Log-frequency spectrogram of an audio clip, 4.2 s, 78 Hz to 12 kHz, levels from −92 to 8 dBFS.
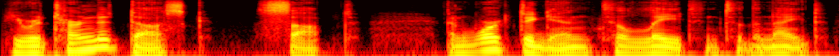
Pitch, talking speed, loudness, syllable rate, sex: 90 Hz, 185 wpm, -21 LUFS, 5.5 syllables/s, male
